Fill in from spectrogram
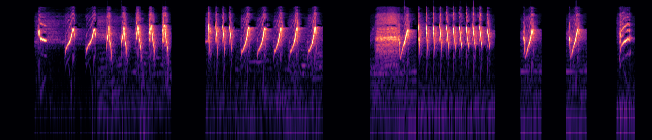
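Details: Common tailorbird giving bursts of sharp upward-sweeping chirps in quick runs, separated by short silences, with a fast rattling run of notes in the middle and single chirps at the end.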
